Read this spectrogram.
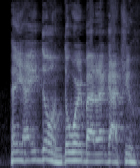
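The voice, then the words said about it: Put-on New York accent. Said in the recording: “New York accent ... fake boy voice ... kind of New Yorkish”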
